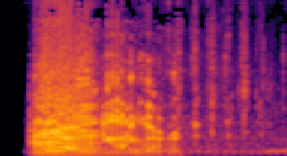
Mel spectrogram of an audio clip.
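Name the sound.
lion roaring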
